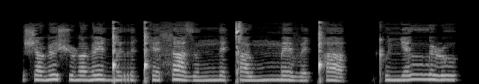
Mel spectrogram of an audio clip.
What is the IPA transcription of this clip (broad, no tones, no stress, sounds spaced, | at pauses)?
ʃ a ɳ ə ʃ ʊ ɳ a ɳ ɛ ŋ͡ǃ ə r ə ǃʰ ɛ ɬ a z ʊ nː ɛ ǀ a u̯ mː ɛ v ɛ ǃʰ a | ʈʰ ʊ ɲ ɛ lː ə ɭ ʊ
